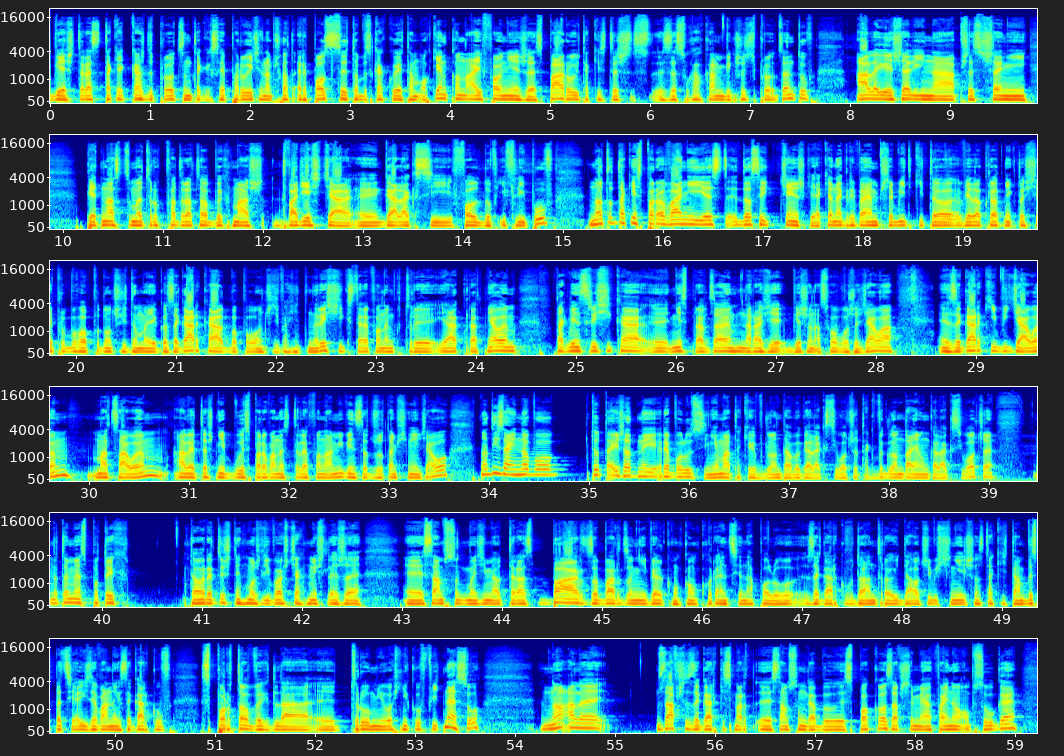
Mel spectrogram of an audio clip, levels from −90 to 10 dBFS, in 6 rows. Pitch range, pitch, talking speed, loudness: 105-120 Hz, 110 Hz, 165 wpm, -17 LUFS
